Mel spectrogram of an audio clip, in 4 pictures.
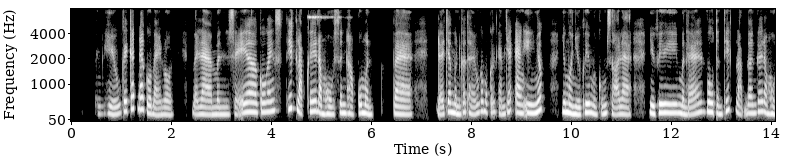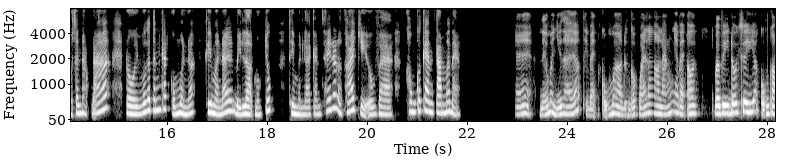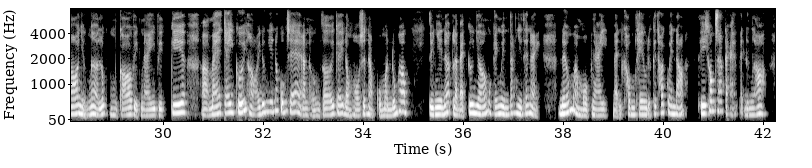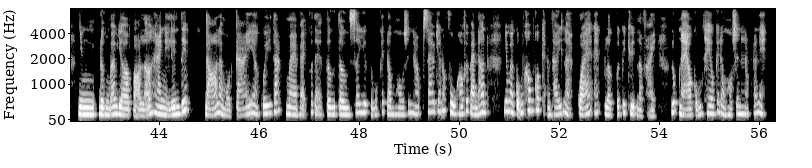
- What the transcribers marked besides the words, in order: tapping; other background noise
- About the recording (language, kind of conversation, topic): Vietnamese, advice, Làm sao để không còn cảm thấy vội vàng và thiếu thời gian vào mỗi buổi sáng?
